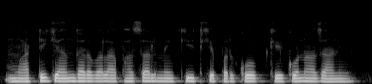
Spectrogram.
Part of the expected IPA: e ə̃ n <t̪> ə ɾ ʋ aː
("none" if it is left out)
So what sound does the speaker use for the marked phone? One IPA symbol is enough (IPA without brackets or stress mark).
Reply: d̪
